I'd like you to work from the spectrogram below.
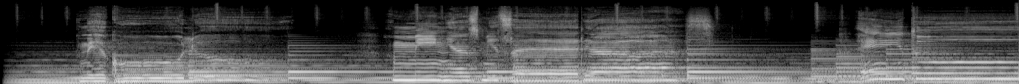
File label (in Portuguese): voz locutor; festa da misericordia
